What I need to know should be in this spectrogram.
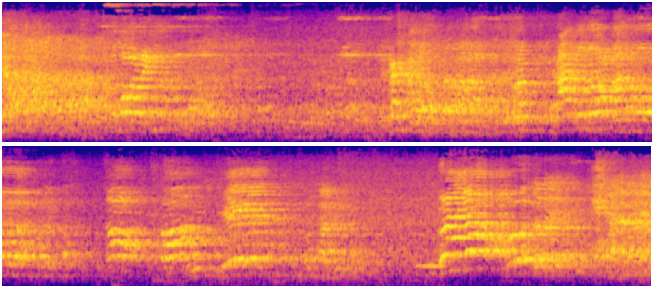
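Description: A young man speaks with animation through a microphone in an echoing hall.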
